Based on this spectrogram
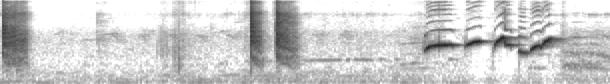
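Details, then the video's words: After near silence and a few harsh clicks, a female white-rumped shama gives a short ngeriwik phrase of five or six rising whistled notes. The call is used to lure or provoke males. "Pancingan Suara Murai Batu Betina"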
